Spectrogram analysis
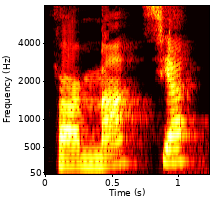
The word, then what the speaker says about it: farmacia: Farmacia, the IA is considered to be together. Cia is considered to be all one syllable together, so the accent is on that second A of the second to last syllable.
